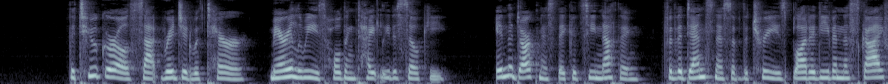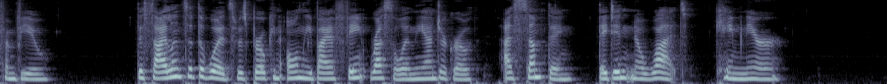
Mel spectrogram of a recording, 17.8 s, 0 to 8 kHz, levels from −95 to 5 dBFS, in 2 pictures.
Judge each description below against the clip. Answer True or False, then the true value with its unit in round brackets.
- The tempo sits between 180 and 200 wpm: True (190 wpm)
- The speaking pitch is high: True (215 Hz)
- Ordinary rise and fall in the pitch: True (3.0 semitones)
